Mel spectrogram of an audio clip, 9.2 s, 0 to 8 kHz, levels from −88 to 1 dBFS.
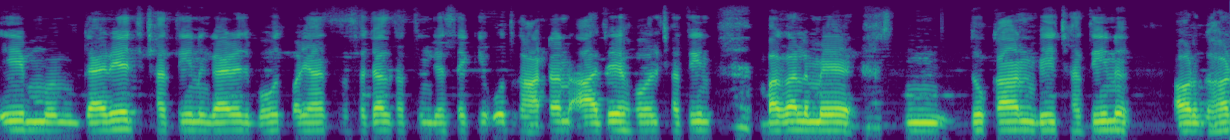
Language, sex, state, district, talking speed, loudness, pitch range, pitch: Maithili, male, Bihar, Supaul, 160 wpm, -17 LUFS, 130-140 Hz, 135 Hz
